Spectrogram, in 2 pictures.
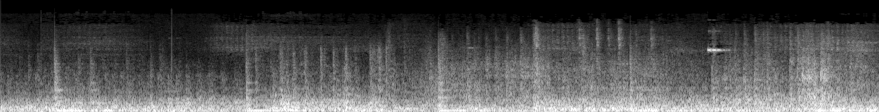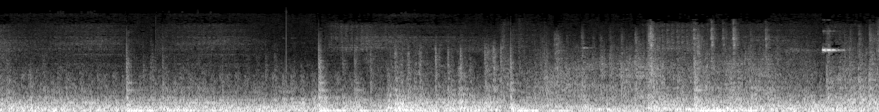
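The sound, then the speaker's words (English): A rattling elevator in a video game, sounding about to fall apart: a continuous loud mechanical rumble with dense clattering and scattered metallic clicks, steady throughout. “And this elevator sounds like it's about to fall apart.”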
